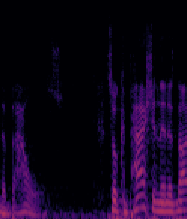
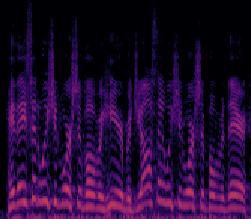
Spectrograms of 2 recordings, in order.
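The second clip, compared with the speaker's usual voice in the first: higher, louder challenging voice; mock argumentative woman; 8 semitones higher, 4 dB louder than usual. Woman at the well challenging Jesus, higher and louder. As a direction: toss a petty argument at him, pitched up. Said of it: "she tries to throw that mess at Jesus".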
